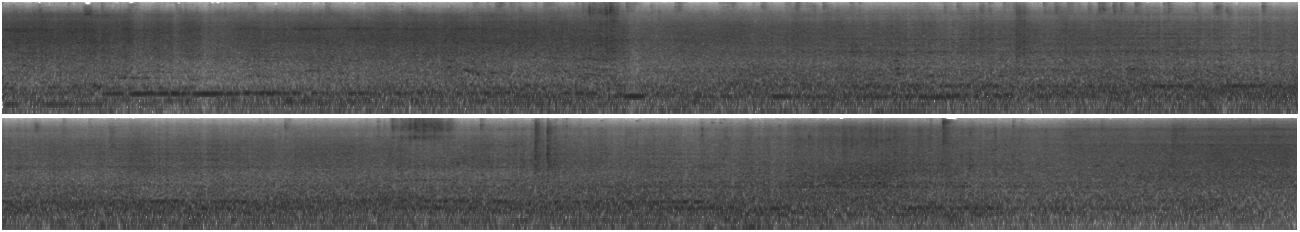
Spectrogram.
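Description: Passenger coaches rolling slowly past, their wheels clicking over the rail joints, with a diesel locomotive's engine running steadily under the train noise. The diesel on the rear of the train passes near the end.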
